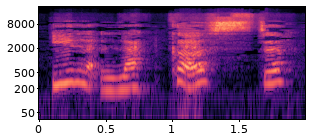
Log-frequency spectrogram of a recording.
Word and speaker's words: il l'accoste: So il l'accoste sounds like the name Lacoste, ce qui est le nom de la marque.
